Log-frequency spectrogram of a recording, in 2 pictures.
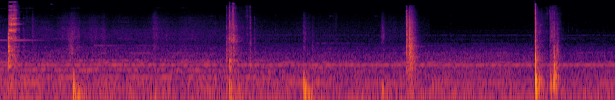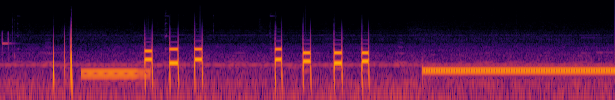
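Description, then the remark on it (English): On a borrowed phone, sharp clicks and handset handling give way to a short steady tone, then a quick run of beeping keypad dialing tones, followed by a sustained electronic phone tone, all clear with no talking. “Excuse me, do you have a phone?”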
